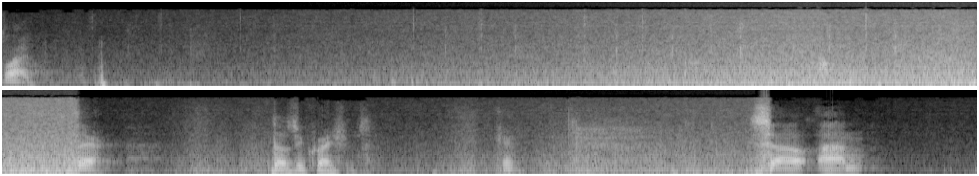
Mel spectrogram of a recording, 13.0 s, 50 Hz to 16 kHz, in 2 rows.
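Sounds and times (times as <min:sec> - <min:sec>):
crackling hiss with clicks: 0:00.0 - 0:13.0.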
